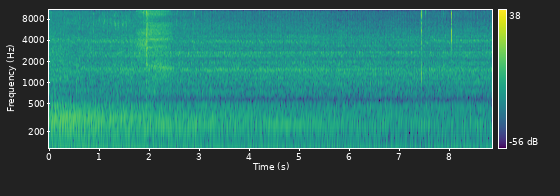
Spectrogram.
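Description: A Ducati Scrambler Sport Pro 1100 motorcycle rolls at low speed near Alki Beach, Seattle, its engine a steady low rumble with constant wind buffeting throughout and a couple of faint clicks.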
